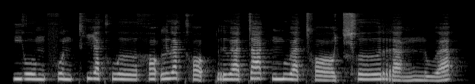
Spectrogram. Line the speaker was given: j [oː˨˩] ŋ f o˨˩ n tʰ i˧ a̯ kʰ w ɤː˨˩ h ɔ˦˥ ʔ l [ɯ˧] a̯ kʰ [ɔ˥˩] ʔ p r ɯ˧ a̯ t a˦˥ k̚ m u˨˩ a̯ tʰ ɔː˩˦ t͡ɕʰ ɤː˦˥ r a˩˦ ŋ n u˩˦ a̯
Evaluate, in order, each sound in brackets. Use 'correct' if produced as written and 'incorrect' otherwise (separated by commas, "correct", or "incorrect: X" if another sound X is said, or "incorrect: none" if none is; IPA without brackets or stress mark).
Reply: correct, incorrect: ɯ˥˩, incorrect: ɔ˨˩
